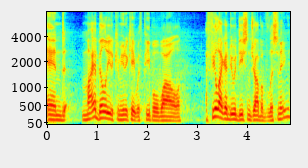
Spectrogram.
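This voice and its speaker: Speaking at a very fast pace, a man uses a medium pitch and lively intonation. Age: 20s. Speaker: entrepreneur and financial advisor. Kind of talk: podcast interview.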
